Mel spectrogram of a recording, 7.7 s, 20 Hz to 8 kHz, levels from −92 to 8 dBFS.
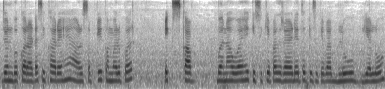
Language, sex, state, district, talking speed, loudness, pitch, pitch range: Hindi, male, Odisha, Nuapada, 210 wpm, -18 LUFS, 220 Hz, 215-225 Hz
